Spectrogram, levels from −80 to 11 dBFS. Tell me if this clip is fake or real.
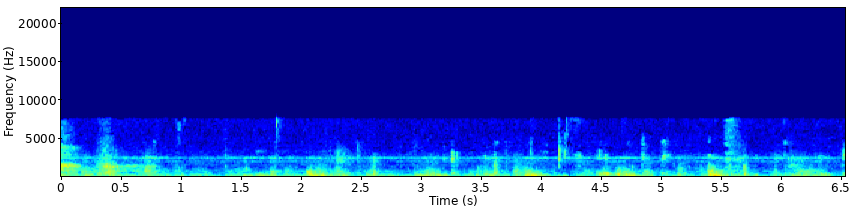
fake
